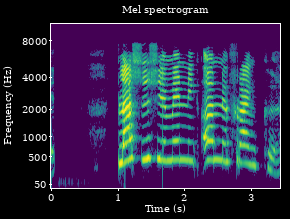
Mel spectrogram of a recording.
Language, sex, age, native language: Icelandic, female, 8, Icelandic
